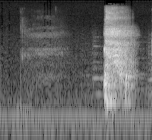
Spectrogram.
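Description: A person coughing: one loud, harsh cough about one and a half seconds in, after a faint breathy sound.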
